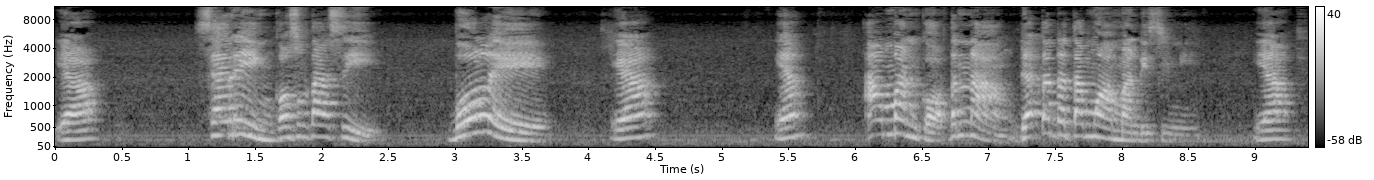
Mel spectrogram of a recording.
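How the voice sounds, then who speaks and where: A woman's voice: a little high, sing-song, slow, long pauses, a bit bright. A woman healer addressing her viewers in a relationship reading, emphatic and persuasive, with many rhetorical questions. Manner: scolding, persuasive. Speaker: spiritual healer giving love readings.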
